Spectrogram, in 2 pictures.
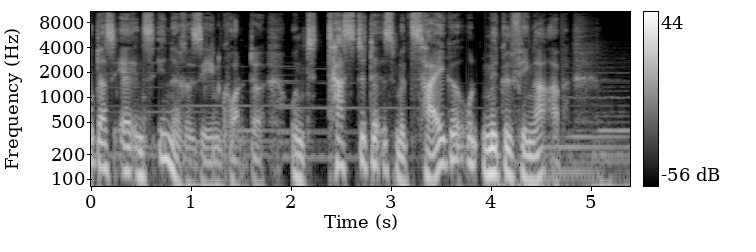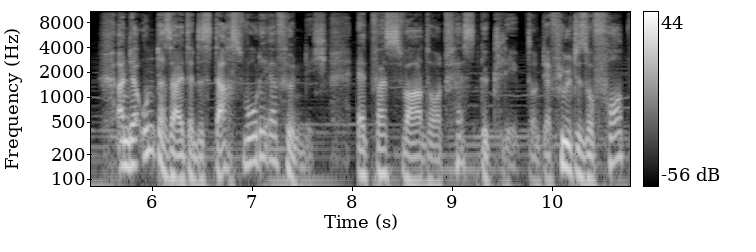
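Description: A man reading a detective story aloud and presenting it in an expressive storytelling manner. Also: lowish voice. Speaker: audiobook reader and presenter. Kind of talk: scripted narration of a youth detective novel.

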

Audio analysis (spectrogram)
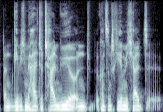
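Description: A man co-hosting a podcast, explaining things in a relaxed, rambling way with many repeats. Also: fairly low pitch, normal speed, dry recording, clean studio sound. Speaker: podcast co-host. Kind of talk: casual podcast chat.

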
